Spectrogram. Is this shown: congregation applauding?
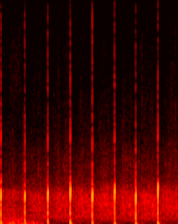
yes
